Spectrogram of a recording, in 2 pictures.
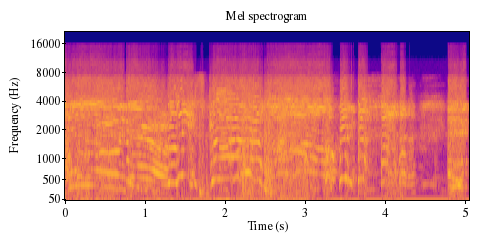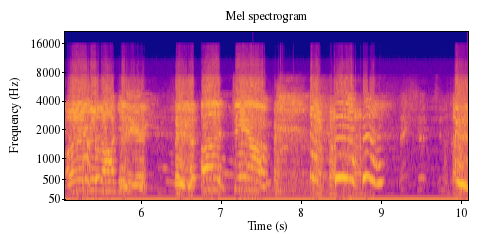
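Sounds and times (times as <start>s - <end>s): person laughing loudly: 8.0s - 9.1s.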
